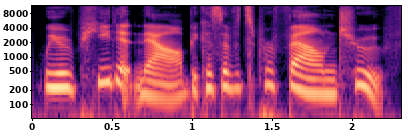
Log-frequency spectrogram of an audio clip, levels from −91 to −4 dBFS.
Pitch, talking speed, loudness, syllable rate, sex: 210 Hz, 235 wpm, -18 LUFS, 6.0 syllables/s, female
